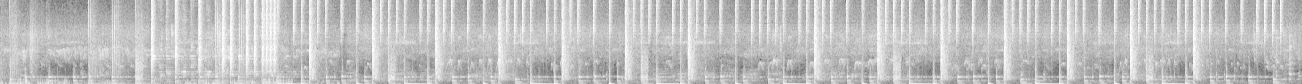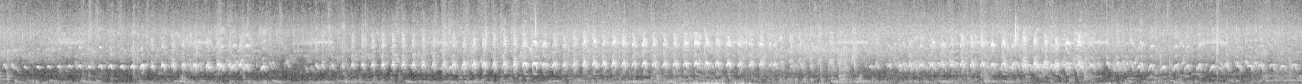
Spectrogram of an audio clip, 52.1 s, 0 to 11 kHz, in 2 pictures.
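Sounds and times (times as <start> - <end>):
chickens clucking: 0.0 - 52.0
fast high-pitched trill: 2.8 - 25.8.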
